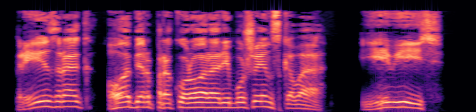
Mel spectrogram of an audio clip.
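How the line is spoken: Loud, commanding. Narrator (Russian): громко и властно произнес Леонид Францевич

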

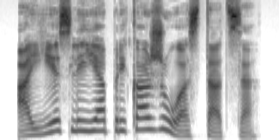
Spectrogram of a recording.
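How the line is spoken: Mocking snort. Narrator (Russian): хмыкнул дракон

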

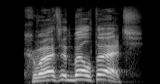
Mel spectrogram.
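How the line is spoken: Male shout. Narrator (Russian): выкрикнул мужской голос

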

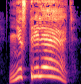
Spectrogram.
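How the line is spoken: Yelling in strange voice. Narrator (Russian): не своим голосом заорал Паша

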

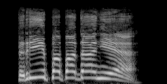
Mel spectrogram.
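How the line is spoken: Excited shout. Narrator (Russian): закричал Щеголев, аж подпрыгнув на месте

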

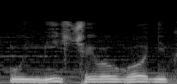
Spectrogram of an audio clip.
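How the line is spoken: Hollow sepulchral voice. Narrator (Russian): за могильным голосом отозвался Стас

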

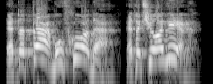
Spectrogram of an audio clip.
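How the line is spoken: Soldiers shouting from ranks. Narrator (Russian): из передних рядов центурии закричали

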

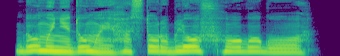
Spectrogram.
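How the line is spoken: Sighing boy. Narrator (Russian): вздохнул мальчишка

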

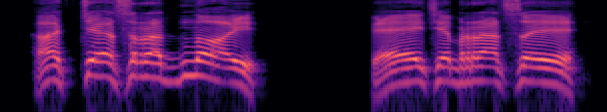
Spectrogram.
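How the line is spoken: Frantic screaming. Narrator (Russian): истошно заорал плюгавенький бандит по кличке Дохлый

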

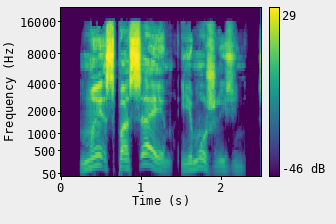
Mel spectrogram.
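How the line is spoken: Calm. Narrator (Russian): спокойно ответил я

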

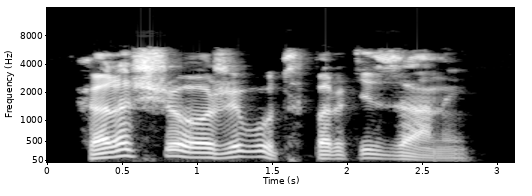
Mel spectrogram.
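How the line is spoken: Drawn out, ambiguous tone. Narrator (Russian): с непонятной интонацией протянул лейтенант

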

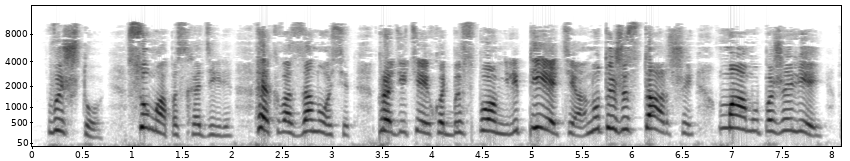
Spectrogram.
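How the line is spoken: Desperate pleading. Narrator (Russian): взмолилась Еленка

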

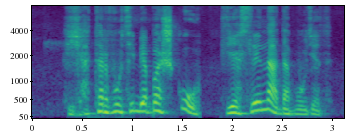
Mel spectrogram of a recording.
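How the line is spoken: Fearful shout. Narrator (Russian): крикнула Мара, но в голосе читался не столько гнев, сколько страх

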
